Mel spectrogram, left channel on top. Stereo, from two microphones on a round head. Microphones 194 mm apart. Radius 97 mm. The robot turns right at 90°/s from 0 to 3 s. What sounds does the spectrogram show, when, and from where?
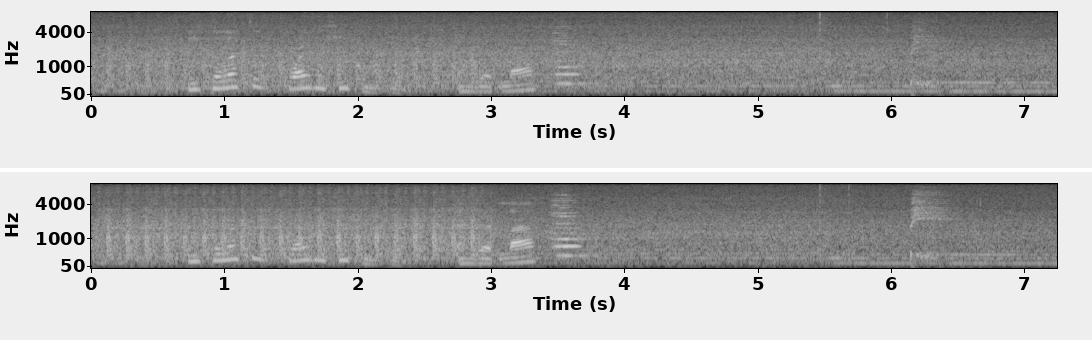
0.7 s a man speaking: 55° left; by 3.3 s 100° right
3.4 s a violin: 25° right (ahead or behind)
6.1 s whispering: 30° right (ahead or behind)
